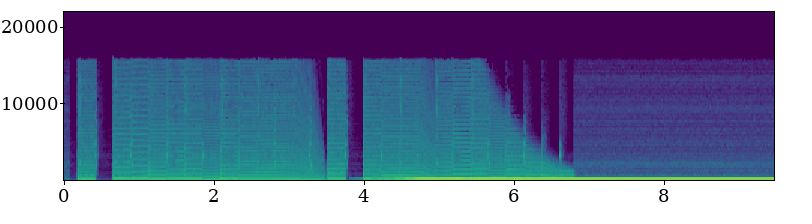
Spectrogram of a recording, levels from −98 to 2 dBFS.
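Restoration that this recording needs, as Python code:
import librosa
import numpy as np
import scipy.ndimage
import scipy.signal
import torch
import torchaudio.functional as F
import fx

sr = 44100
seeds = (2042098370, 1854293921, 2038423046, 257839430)

y = fx.notch(x, sr, hz=290.0, q=30.0)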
